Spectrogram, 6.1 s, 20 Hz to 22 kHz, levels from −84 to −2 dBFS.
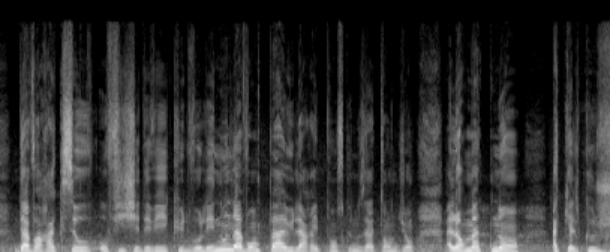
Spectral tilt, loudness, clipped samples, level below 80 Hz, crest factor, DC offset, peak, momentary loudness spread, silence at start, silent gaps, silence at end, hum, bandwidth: -4.5 dB/octave; -19 LUFS; under 0.1%; -48 dBFS; 14 dB; under 0.1%; -4 dBFS; 10 LU; 0 s; none; 0 s; none; 19.5 kHz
